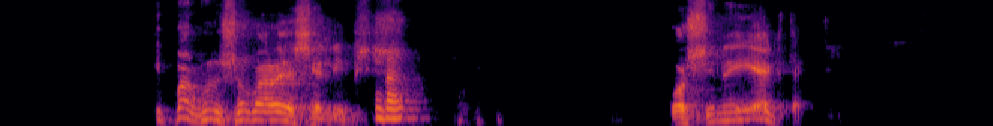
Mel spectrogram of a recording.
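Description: A man speaks calmly through a microphone in an online meeting.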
